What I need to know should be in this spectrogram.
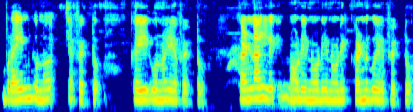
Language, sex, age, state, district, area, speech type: Kannada, female, 30-45, Karnataka, Bangalore Urban, urban, spontaneous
